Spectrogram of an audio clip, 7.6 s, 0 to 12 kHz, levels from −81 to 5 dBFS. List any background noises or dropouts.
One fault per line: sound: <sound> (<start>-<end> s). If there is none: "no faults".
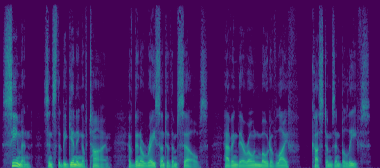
no faults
